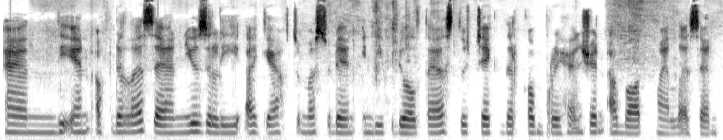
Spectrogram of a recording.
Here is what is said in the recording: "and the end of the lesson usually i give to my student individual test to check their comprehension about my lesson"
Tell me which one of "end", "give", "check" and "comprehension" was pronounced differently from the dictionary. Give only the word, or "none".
give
